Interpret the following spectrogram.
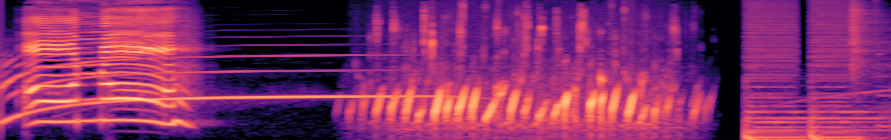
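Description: A cartoon character's wordless cry, then cartoon sound effects: a held whistle-like tone and a fast warbling run. Background music comes in near the end.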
